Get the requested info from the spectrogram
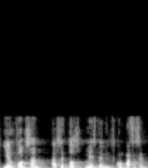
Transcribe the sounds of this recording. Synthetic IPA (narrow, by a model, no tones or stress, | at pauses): ieɱfonsanased̪osmeszd̪eβilskompasesen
